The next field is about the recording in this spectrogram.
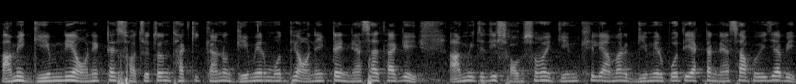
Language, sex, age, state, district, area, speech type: Bengali, male, 18-30, West Bengal, Paschim Medinipur, rural, spontaneous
